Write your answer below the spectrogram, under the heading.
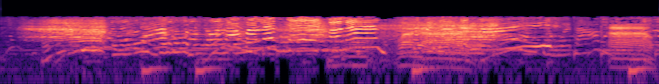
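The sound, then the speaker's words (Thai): A black cow moos in a village: several long, loud, wavering calls, with voices mixed in around them. “พวกเด็กเองก็รักวัวดำด้วยเช่นกันเวลาที่วัวดำมาเดินเล่นอยู่ในหมู่บ้าน”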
